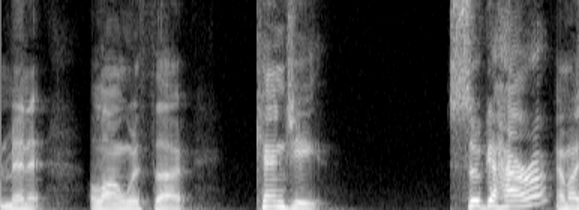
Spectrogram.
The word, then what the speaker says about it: Sugahara: We'll talk about that here in a minute, along with Kenji Sugahara. Am I saying it right? Sugahara.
